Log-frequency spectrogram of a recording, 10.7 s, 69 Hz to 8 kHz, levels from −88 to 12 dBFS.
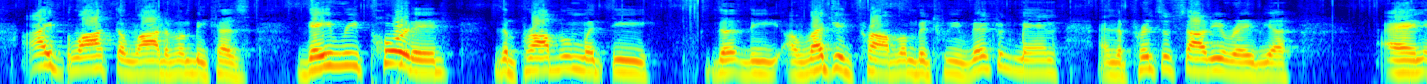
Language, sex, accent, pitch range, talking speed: English, male, American, 130-175 Hz, 150 wpm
